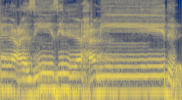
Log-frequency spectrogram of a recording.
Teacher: دال یہ حروف قلقلہ میں سے بھی ہے تو یہاں پر قلقلہ کبیرہ ہوگا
